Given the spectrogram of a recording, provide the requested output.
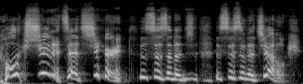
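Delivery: high-pitched squealed disbelief; imitated amazement, breaking into laughter; astonished audience. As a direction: squeal it like a stunned fan.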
